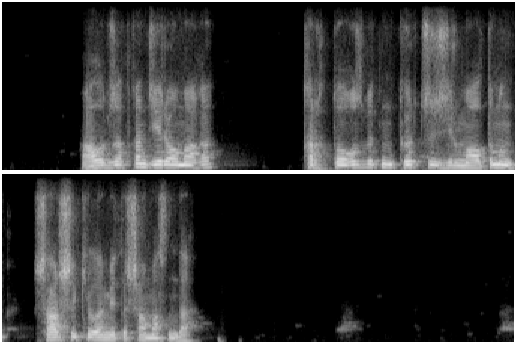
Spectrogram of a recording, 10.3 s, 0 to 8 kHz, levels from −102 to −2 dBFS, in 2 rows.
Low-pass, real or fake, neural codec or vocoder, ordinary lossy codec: 7.2 kHz; real; none; Opus, 16 kbps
